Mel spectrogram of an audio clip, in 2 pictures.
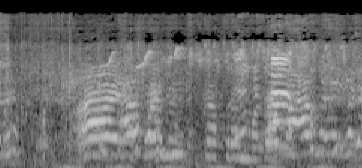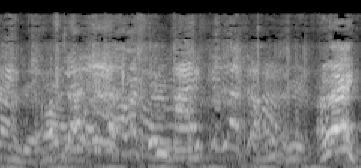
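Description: Children and adults shouting and chattering excitedly over one another during play, with a low, regular thud about two or three times a second underneath.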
